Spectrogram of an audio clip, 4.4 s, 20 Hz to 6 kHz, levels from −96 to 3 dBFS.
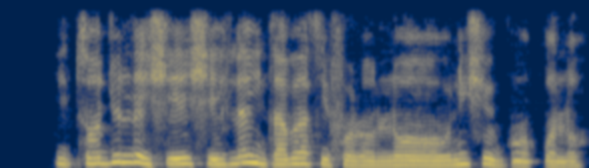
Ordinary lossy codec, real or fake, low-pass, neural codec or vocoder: none; fake; 5.4 kHz; codec, 16 kHz, 4 kbps, FreqCodec, larger model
